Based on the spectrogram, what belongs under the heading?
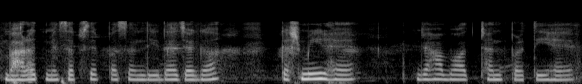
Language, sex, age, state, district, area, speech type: Urdu, female, 18-30, Bihar, Supaul, rural, spontaneous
